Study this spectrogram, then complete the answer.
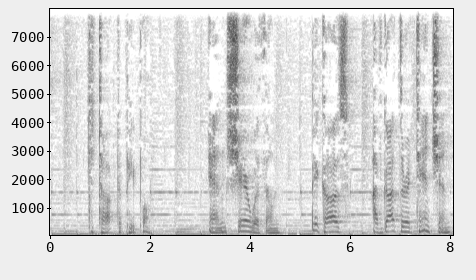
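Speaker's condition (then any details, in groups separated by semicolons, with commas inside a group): ALS; wheelchair user; diagnosed 5 years ago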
